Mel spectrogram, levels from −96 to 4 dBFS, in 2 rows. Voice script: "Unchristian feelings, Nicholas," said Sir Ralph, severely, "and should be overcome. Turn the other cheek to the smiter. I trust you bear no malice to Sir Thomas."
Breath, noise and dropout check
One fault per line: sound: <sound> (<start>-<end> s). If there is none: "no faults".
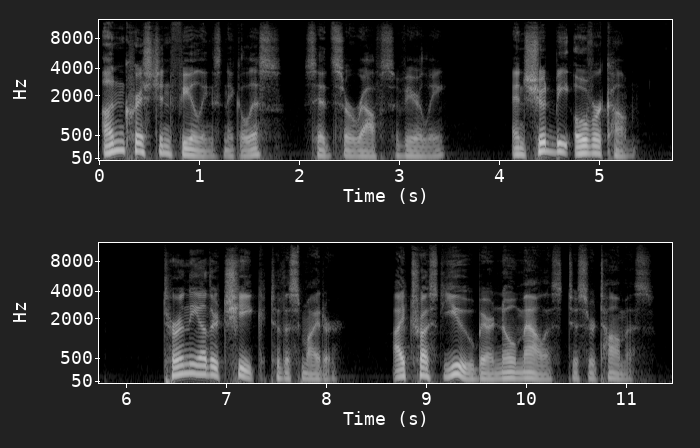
no faults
